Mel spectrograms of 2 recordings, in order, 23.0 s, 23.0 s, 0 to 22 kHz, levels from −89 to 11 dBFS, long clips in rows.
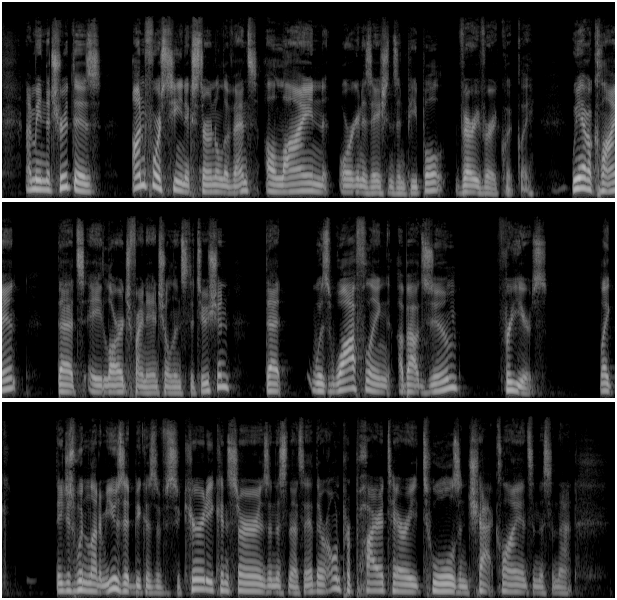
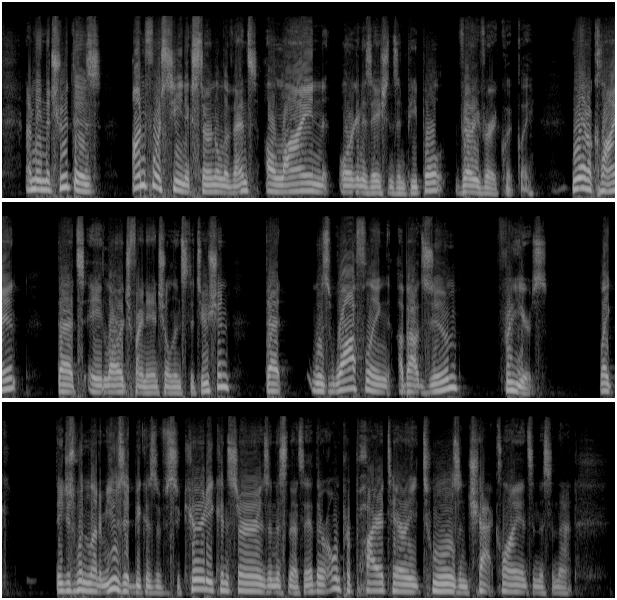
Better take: first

